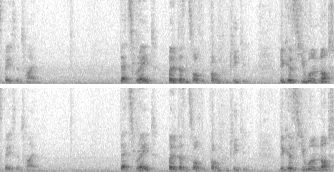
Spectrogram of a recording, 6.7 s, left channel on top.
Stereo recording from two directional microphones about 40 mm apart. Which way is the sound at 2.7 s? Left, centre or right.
Left.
